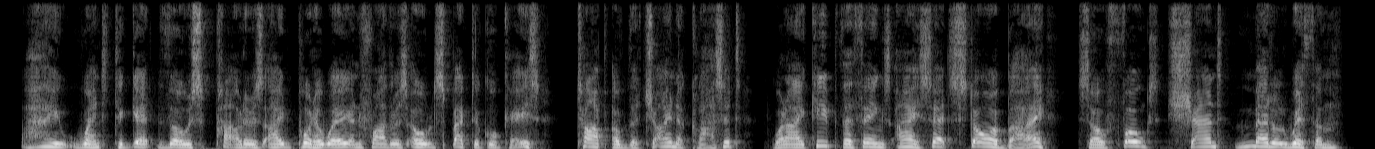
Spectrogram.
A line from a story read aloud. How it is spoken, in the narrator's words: she continued in a trembling voice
